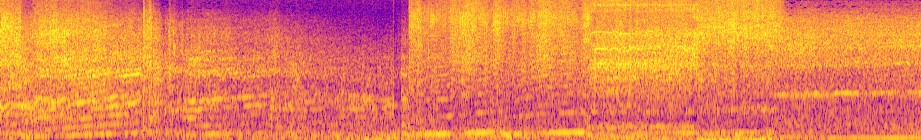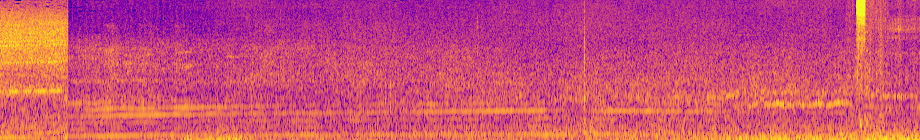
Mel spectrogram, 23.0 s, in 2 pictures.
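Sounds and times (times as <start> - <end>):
rally car engine cruising: 0.0 - 22.2.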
